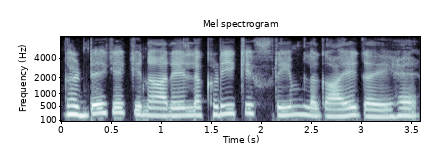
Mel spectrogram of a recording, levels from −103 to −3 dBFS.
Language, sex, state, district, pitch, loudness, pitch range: Hindi, female, Jharkhand, Garhwa, 225 Hz, -14 LUFS, 210-250 Hz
